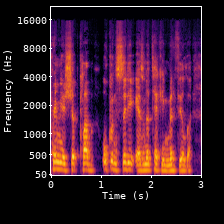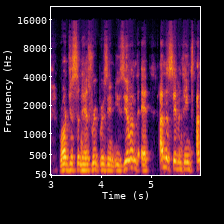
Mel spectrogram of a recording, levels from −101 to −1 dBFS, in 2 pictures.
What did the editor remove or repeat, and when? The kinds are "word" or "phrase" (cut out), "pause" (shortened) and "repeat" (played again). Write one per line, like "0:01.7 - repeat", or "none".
none

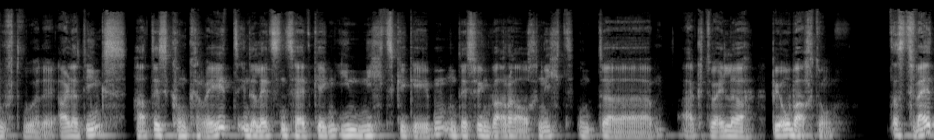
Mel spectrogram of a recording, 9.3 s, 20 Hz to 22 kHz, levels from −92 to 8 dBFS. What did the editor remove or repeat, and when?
0:07.6 - pause

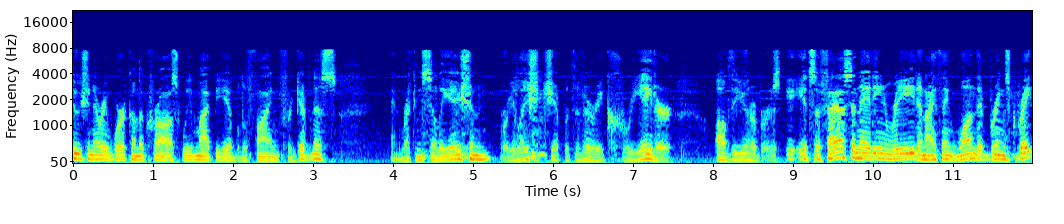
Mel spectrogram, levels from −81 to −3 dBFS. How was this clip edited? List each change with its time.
0:05.3 - phrase

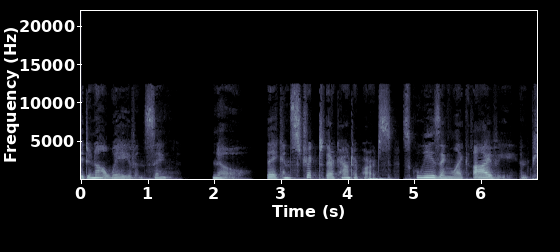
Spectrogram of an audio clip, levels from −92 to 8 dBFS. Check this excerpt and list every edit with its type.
0:04.8 - pause

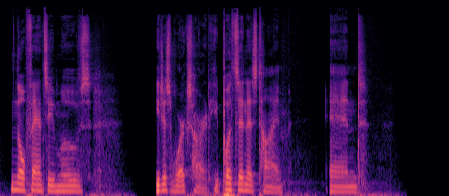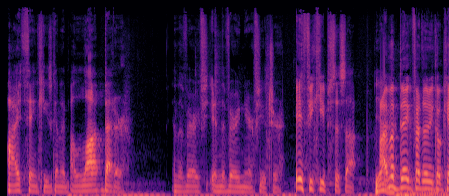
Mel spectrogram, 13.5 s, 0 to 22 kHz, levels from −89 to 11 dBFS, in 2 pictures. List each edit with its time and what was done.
0:07.7 - word

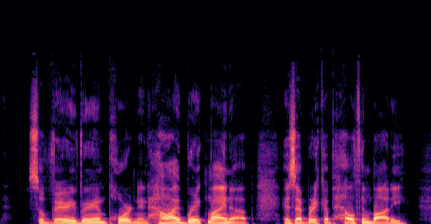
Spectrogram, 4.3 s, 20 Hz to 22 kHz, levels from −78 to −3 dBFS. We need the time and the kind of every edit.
none

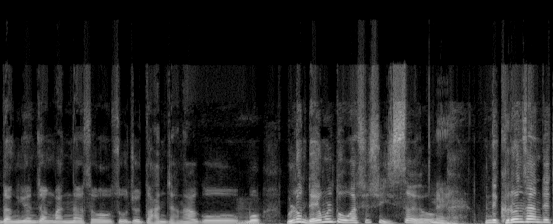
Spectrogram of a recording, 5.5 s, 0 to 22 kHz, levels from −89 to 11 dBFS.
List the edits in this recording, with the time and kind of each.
none

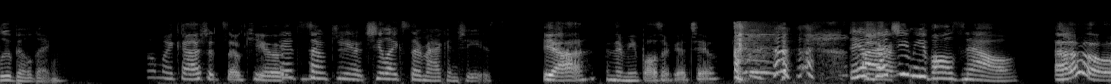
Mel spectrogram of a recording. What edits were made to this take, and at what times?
0:06.0 - pause

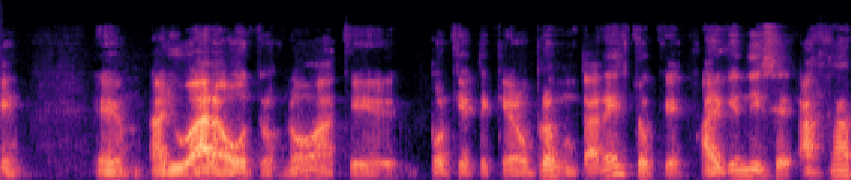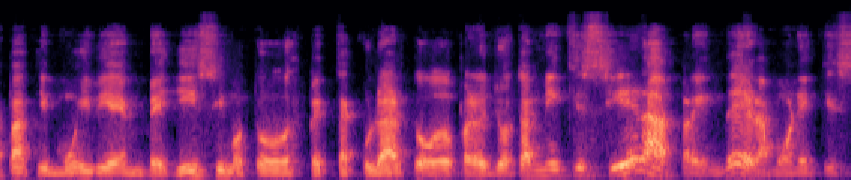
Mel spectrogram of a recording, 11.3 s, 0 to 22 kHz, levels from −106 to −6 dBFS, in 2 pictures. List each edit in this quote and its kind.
0:04.6 - pause

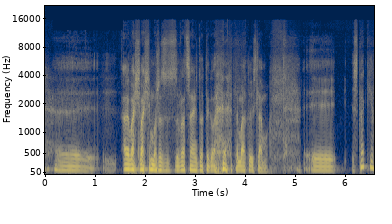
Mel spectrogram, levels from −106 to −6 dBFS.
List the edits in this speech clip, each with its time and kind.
0:01.9 - repeat

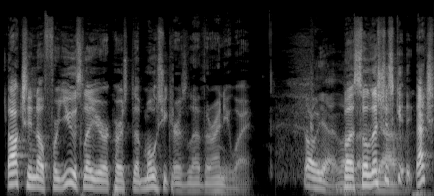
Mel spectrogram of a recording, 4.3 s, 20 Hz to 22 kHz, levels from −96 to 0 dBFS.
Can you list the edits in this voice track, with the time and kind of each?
0:01.1 - word
0:01.7 - word

